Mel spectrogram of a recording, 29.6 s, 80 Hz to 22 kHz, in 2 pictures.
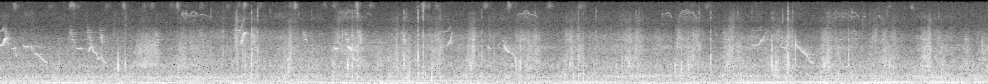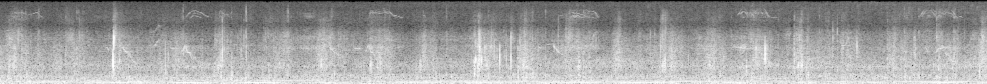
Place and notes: Заброшенная территория бывшего завода Автостекло: зеленая зона с руинами зданий и мусором, поросшая кустарниками и деревьями. Есть возможность переправится на другой берег реки Кривой Торец
Запись: Zoom H2n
